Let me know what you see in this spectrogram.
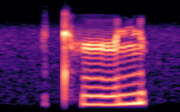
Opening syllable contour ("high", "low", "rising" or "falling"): rising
